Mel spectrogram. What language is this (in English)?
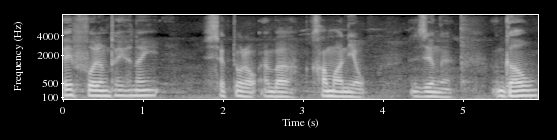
Bodo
